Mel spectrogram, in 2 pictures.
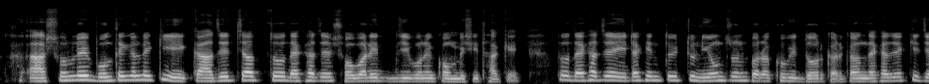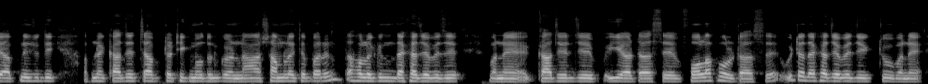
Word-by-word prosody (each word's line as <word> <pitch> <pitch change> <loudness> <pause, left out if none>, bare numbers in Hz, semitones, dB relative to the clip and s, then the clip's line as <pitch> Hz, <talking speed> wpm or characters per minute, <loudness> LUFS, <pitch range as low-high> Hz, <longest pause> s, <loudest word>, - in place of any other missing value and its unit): হা 180 - -13 0.2
আসলে 185 +6 +2 0.2
বলতে 175 +3 +3
গেলে 200 +1 +3
কী? 230 - 0 0.3
কাজের 155 +4 +4
চাপ 190 -1 +6
তো 190 - +2 0.2
দেখা 165 +2 +2
যায় 170 - +1
সবারই 155 +2 +2
ইপ 155 - -10 0.2
জীবনে 145 0 +1
কম, 140 -1 +1
বেশি 135 +1 -4
থাকে। 130 0 -4 0.4
তো - - -4
দেখা 180 +3 +4
যায় 195 - +4
এটা 175 +2 +1
কিন্তু 190 -1 -2
একটু 190 +1 -4
নিয়ন্ত্রণ 180 +2 0
করা 155 -1 +2
খুবই 160 -2 -1
দরকার। 140 0 -2
কারণ 140 0 +2
দেখা 145 +3 0
যায় 175 +1 -2
কী? 200 - -3
যে 155 - +2
আপনি 150 +4 -4
যদি 160 0 -2 0.4
আপনার 155 0 -3
কাজের 155 +2 +1
চাপটা 155 0 0
ঠিক 155 -2 -3
মতন 150 0 -1
করে 145 -1 0
না 145 - -2 0.2
সামলাইতে 155 0 0
পারেন, 160 +4 -1
তাহলে 165 -1 +1
কিন্তু 160 -1 -1
দেখা 155 +1 +2
যাবে 150 0 +2
যে 150 - +2 0.4
মানে 140 0 +1 0.3
কাজের 145 +1 +1
যে 150 - +2 0.3
ইয়াটা 145 -2 +1
আছে, 140 - -5 0.2
ফলাফলটা 160 -2 0
আছে, 150 - -9 0.2
ওইটা 195 -1 -1
দেখা 170 0 +1
যাবে 155 0 +2
যে 150 - 0
একটু 145 - -9
মানে 135 0 -1
155 Hz, 195 wpm, -22 LUFS, 150-175 Hz, 0.4 s, চাপ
